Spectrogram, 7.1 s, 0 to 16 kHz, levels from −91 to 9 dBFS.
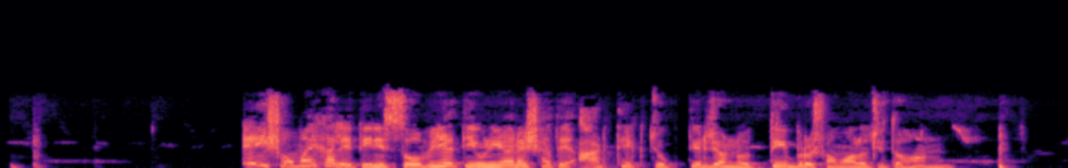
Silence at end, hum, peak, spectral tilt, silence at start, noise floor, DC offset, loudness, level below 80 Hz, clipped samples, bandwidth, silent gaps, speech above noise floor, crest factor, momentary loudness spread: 0.4 s; none; -2 dBFS; -4 dB/octave; 0.05 s; -72 dBFS; under 0.1%; -15 LUFS; -56 dBFS; under 0.1%; 7.8 kHz; none; 57 dB; 14 dB; 11 LU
